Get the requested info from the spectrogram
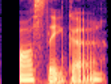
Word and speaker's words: Fonseca: In Portugal, there's no N pronounced in it, so it's Fonseca.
